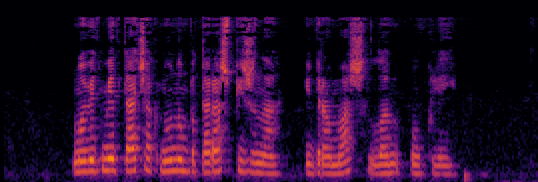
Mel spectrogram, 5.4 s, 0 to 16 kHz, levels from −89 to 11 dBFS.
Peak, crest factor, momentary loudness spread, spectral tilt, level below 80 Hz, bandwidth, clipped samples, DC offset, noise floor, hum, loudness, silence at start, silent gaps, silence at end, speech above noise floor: -8 dBFS; 20 dB; 13 LU; -3 dB/octave; -68 dBFS; 11.5 kHz; under 0.1%; under 0.1%; -70 dBFS; none; -26 LUFS; 0.75 s; none; 0.7 s; 44 dB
